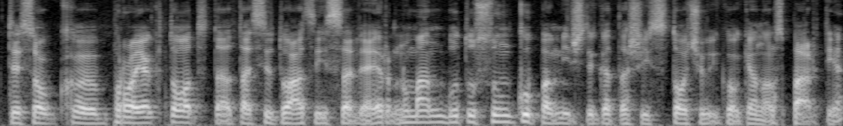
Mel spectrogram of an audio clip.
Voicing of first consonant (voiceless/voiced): voiceless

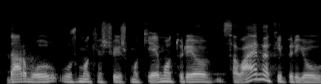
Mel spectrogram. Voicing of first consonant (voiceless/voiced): voiced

